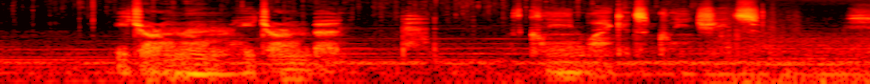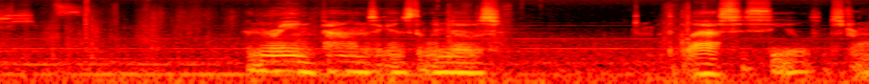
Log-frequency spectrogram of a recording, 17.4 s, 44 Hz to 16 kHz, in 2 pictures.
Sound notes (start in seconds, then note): 3.0 whispers; 7.7 woman whispers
